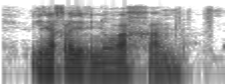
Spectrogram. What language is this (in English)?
Kabyle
